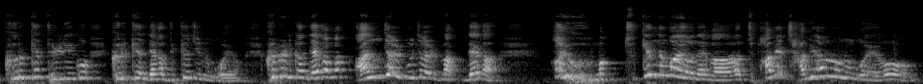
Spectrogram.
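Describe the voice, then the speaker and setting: A male pastor telling a testimony in his sermon, in an animated, emotional way. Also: extremely high pitch. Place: church sanctuary. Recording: roomy echo, mic at a distance.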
